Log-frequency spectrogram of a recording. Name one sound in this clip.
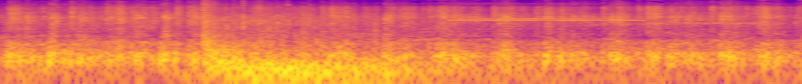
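A musket fires with a loud boom that rumbles away outdoors.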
